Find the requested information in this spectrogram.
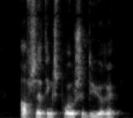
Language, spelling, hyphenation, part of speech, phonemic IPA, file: Dutch, afzettingsprocedure, af‧zet‧tings‧pro‧ce‧du‧re, noun, /ˈɑf.zɛ.tɪŋs.proː.səˌdyː.rə/, Nl-afzettingsprocedure.ogg
- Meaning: deposition procedure, impeachment procedure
